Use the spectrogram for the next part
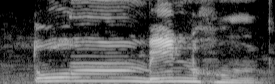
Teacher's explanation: میم ساکن کے بعد میم مشدد آ گیا ہے تو ادھر ادغام شفوی ہو رہا ہے، سختی سے جمع کر پڑھیں گے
